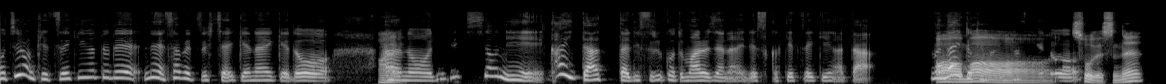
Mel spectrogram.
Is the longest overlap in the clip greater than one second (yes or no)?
yes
